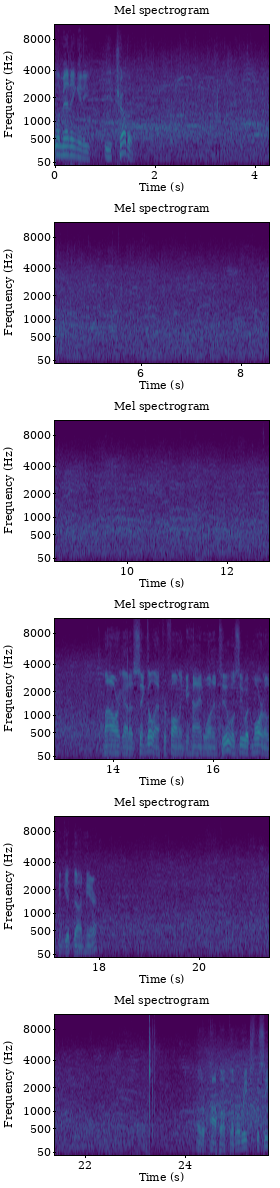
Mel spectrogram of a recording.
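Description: A stadium crowd murmurs.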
